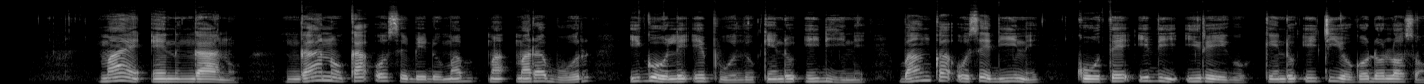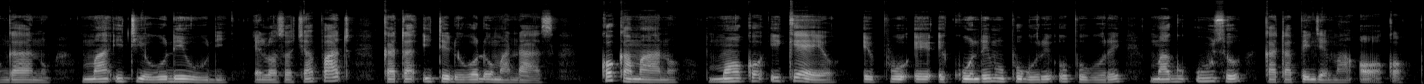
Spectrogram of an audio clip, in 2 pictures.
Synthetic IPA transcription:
maɛɛnŋɡanɔ | ŋɡanɔkaʔosebedo | maɾabor | ɪɡoleʔepwod̪okendoʔidine | baŋkaʔosedine | kot̪eʔɪd̪iiɾeɡokendoʔitioɡɔɗɔlɔsɔŋɡanɔmaʔitioɡodeudi | ɛlɔsɔt͡ʃapatkataʔitedoɡɔdɔmandas | kɔkamanɔ | mɔkɔʔɪkɛjɔ | kwondemopoɡoɾeʔopoɡoɾemaɡuso | katapɪɲd͡ʒemaʔɔ̰kɔ̰

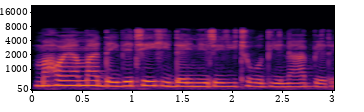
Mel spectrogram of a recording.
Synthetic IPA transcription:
maɦɔjamadaiðetʰehidaineɾeɾitʰoðienabɛɾɛ

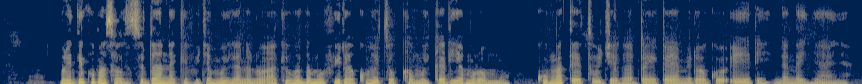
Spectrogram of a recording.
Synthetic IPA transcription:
moɾiðikumasautisudaniakefud͡ʒamoiɣananɔ̰ʔa̰keɣoðamofiɾakohetokamoikaɾiamoɾɔmɔ | kuːmatɛtod͡ʒɛɣadaɣekajameɾɔːɡɔʔeɾenanaiɲaɲa

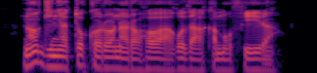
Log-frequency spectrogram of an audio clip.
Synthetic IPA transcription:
nɔɡiɲatokɔɾwɔnaɾɔɦɔaɣoðakamofiːɾa̰

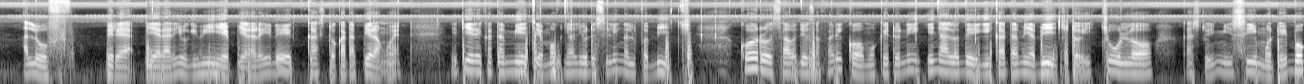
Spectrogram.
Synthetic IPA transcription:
alʊf | piɾepɪɛɾaɾɪjoɡiwijepjɛɾa̰ɾeɪdekːastokatapjɛɾa̰ŋwɛ̰n | ɪ̰tjeɾekatamiet͡ʃemɔkɲaljodosilɪŋalufabit͡ʃ | koɾosawd͡ʒosafaɾikɔmoketonɪːɲalɔd̪eiɡɪkatamɪabit͡ʃtɔ̰ḭt͡ʃʊlɔ | kastoimisimotoibo

